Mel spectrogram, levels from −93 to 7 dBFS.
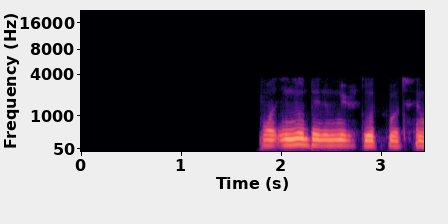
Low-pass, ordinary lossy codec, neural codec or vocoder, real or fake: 3.6 kHz; none; codec, 24 kHz, 0.9 kbps, WavTokenizer, small release; fake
